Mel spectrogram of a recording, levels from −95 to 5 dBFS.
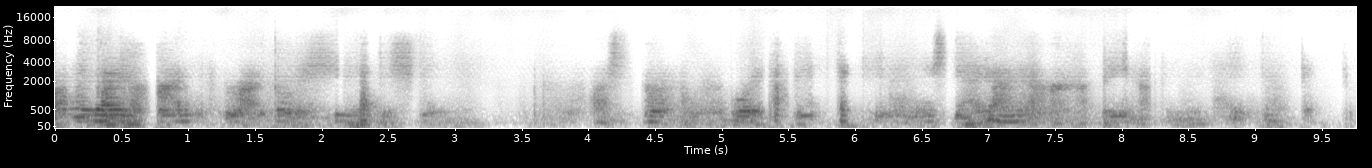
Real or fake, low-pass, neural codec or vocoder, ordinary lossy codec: fake; none; codec, 44.1 kHz, 0.9 kbps, DAC; none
